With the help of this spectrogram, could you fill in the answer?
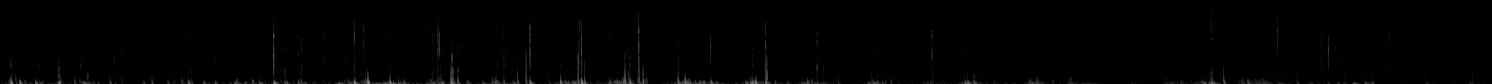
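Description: A thin, flat, empty sheet of white paper, roughly A5 size, is held in both white-gloved hands close to a microphone and flexed, rubbed and crinkled with the fingertips. Quiet, dense crackles and crisp tearing-like crinkles come in rapid, uneven bursts over a soft low rumble, each snap dying away almost instantly.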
